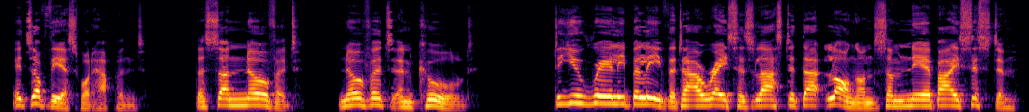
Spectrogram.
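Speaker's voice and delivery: bitter rising rant; bitter outburst. A narrator's reading. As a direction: hurl it at them in despair. Cahill's bitter despairing outburst.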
